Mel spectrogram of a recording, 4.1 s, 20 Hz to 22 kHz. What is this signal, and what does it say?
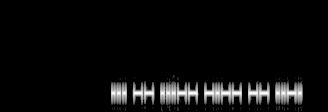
Morse code, heard as a keyed tone, about 36 wpm, 700 Hz. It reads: SM3YMF
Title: DXCC-100 Call Signs - 6 Characters - Repeated 2x - 35wpm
